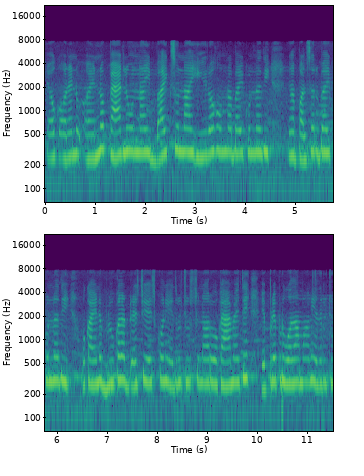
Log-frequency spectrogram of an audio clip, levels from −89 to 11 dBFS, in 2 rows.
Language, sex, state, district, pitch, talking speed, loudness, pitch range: Telugu, female, Telangana, Nalgonda, 285 Hz, 145 wpm, -18 LUFS, 270-295 Hz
